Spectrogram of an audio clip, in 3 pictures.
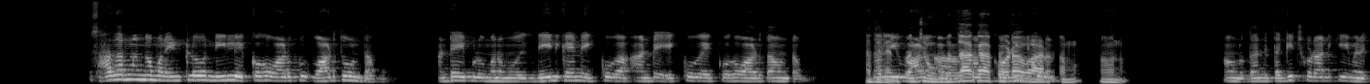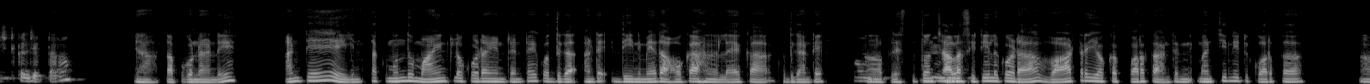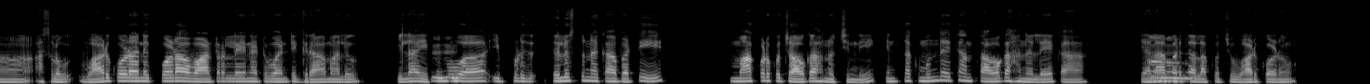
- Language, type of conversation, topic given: Telugu, podcast, ఇంట్లో నీటిని ఆదా చేసి వాడడానికి ఏ చిట్కాలు పాటించాలి?
- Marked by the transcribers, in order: in English: "సిటీలో"; in English: "వాటర్"; in English: "వాటర్"; other background noise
